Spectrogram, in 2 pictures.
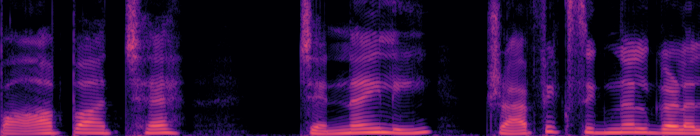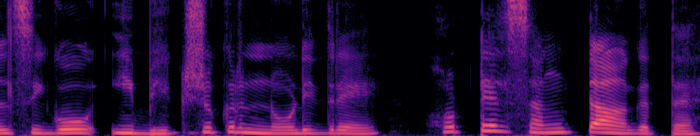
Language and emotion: Kannada, sad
